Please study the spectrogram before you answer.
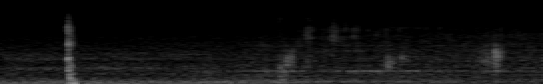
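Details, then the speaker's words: Honda Acty engine idling after timing belt and water pump replacement, while bleeding the coolant with heater blowing hot air: quiet, steady low idle with only light clicks, no knocks or misses; runs smooth and happy. "But man, that engine sounds good. Sounds happy."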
